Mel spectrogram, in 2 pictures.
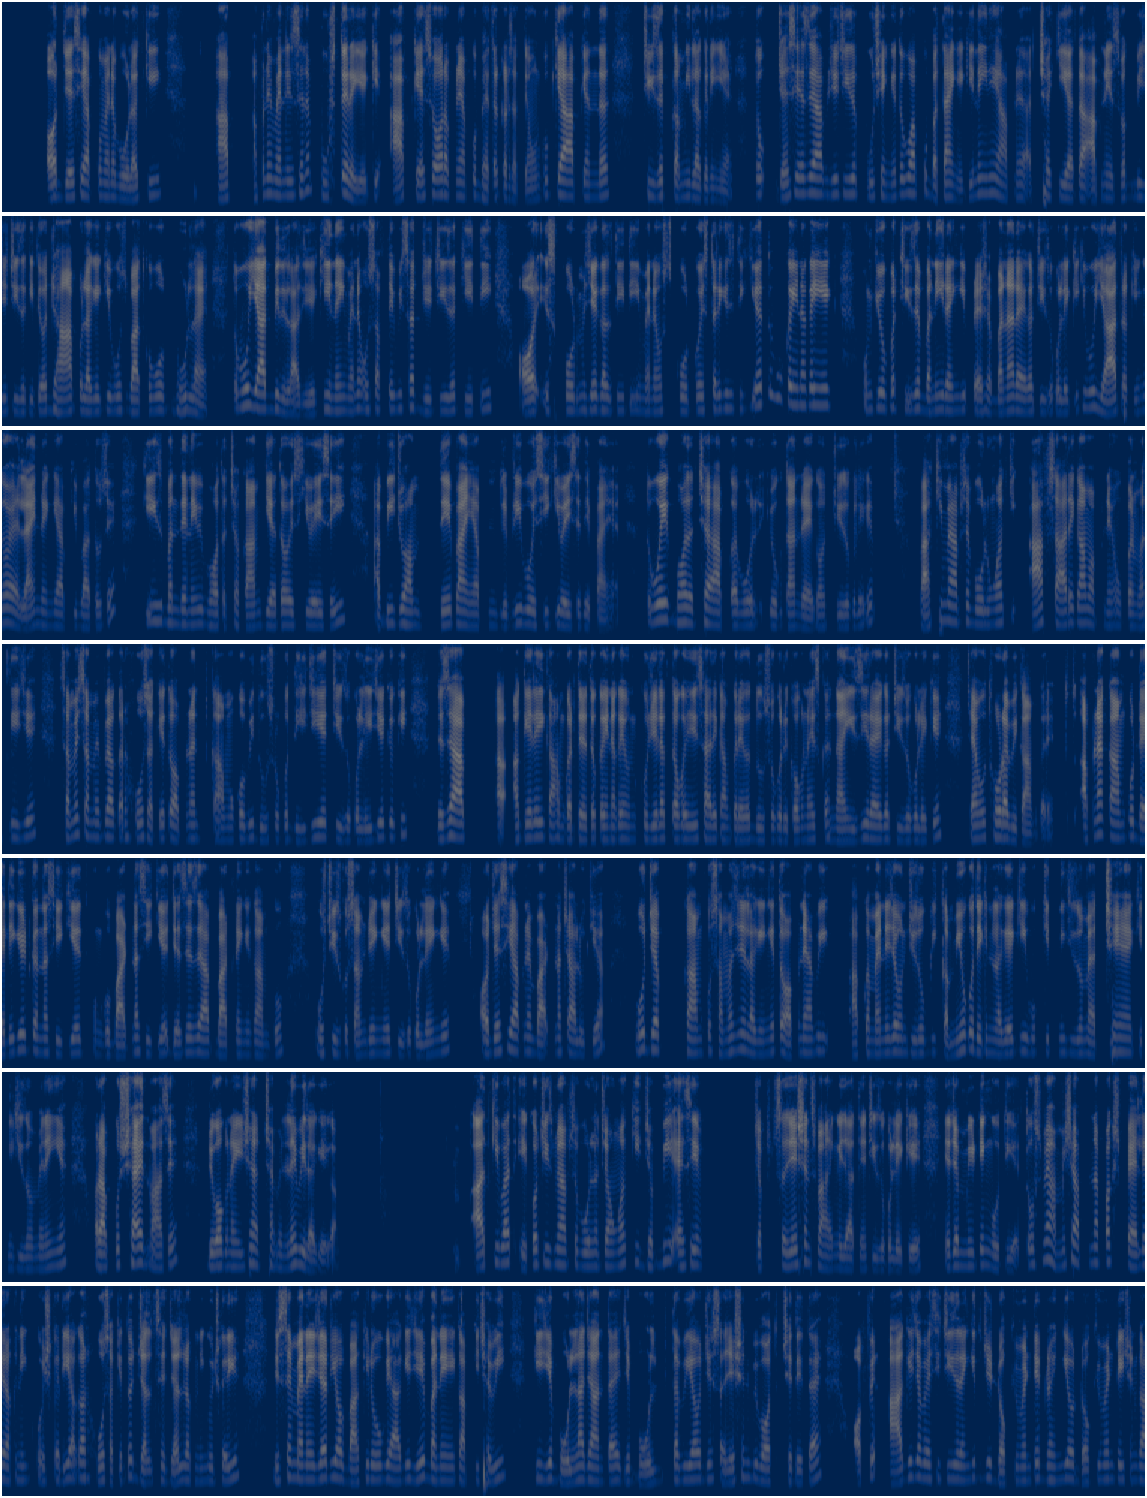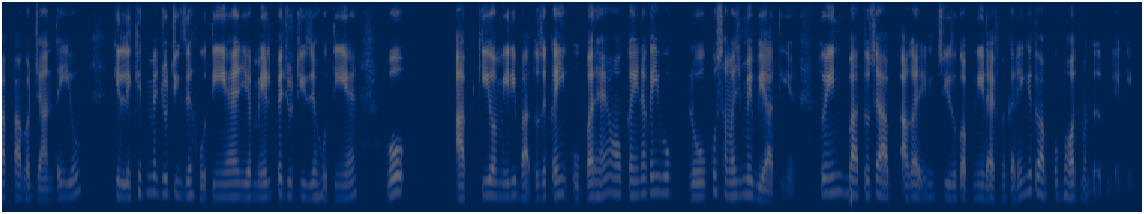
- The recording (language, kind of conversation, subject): Hindi, advice, मैं अपने योगदान की मान्यता कैसे सुनिश्चित कर सकता/सकती हूँ?
- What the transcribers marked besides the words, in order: in English: "प्रेशर"; in English: "अलाइन"; in English: "डिलिवरी"; in English: "रिकॉग्नाइज़"; in English: "ईज़ी"; in English: "डेलीगेट"; in English: "रिकॉग्निशन"; lip smack; in English: "सजेशंस"; in English: "मीटिंग"; in English: "सजेशन"; in English: "डॉक्यूमेंटेड"; in English: "डॉक्यूमेंटेशन"; in English: "पावर"; in English: "लाइफ"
